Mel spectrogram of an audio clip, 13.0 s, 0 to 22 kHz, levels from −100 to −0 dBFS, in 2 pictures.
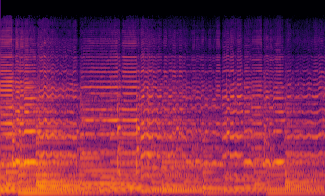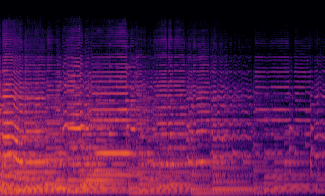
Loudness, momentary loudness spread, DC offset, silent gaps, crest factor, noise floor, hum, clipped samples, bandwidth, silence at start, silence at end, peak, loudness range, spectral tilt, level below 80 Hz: -30 LUFS; 24 LU; under 0.1%; none; 20 dB; -51 dBFS; none; under 0.1%; 15.5 kHz; 0 s; 0 s; -12 dBFS; 16 LU; -5 dB/octave; -48 dBFS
